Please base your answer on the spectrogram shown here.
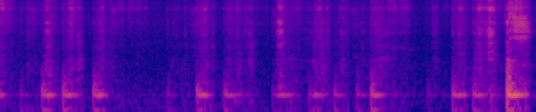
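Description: Chalk or marker scratching across a classroom board during a physical chemistry lecture on quantum mechanics, in short rubbing strokes with brief pauses, fairly close and moderately quiet, with no talking.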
